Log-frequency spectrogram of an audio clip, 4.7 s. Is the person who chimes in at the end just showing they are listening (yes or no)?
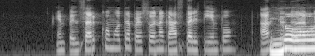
no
